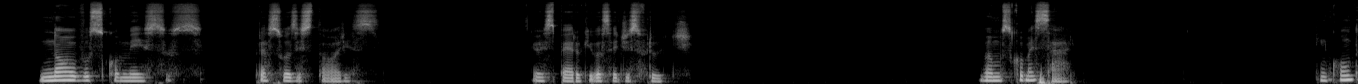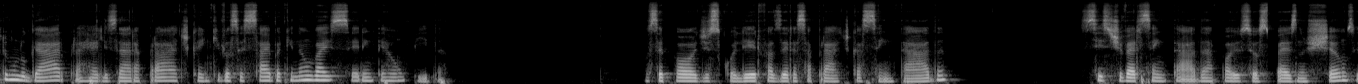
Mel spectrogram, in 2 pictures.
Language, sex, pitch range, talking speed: Portuguese, female, 150-180 Hz, 100 wpm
